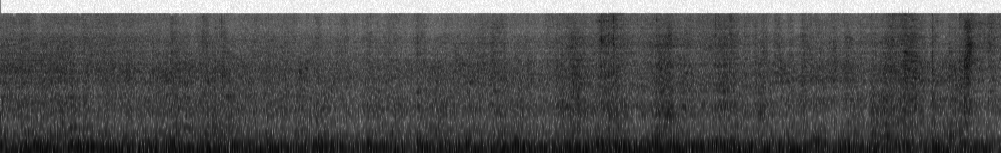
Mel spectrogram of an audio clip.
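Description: Freight train moving slowly with a derailed covered hopper car, its wheels off the rail, dragged along: a loud, steady low rumble with scattered faint clicks and knocks.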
